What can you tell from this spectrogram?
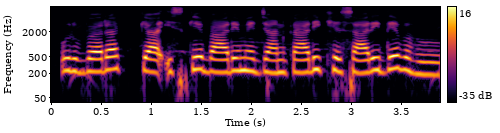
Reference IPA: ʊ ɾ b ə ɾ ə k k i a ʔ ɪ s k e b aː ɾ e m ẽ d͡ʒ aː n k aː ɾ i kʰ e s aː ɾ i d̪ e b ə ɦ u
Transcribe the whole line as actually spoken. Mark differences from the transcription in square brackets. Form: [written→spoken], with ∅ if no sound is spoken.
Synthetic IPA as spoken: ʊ ɾ b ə ɾ ə k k [i→j] a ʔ ɪ s k e b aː ɾ e m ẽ d͡ʒ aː n k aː ɾ i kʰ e s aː ɾ i d̪ e b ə ɦ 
